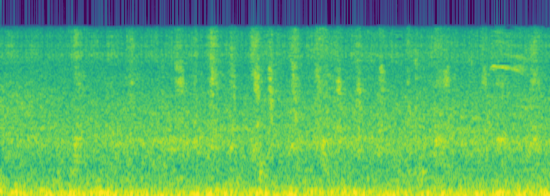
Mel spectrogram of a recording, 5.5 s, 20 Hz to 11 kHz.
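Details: Squirrel giving a predator call while reacting to a predator, recorded November 27, 2022: a steady train of short, sharp, scratchy chucks repeated several times a second, over a constant low rumble of wind or background noise.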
